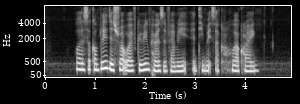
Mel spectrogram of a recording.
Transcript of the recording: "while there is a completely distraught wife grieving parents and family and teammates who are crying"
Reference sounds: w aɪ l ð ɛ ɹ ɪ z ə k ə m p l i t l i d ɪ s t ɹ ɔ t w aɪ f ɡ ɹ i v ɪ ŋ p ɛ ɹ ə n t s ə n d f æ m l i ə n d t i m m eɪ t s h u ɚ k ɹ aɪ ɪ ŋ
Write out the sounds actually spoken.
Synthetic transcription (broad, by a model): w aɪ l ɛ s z ə k ə m p l i t l i d ɪ s t ɹ ɔ t w aɪ f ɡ i v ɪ ŋ p ɛ ɹ ə n t s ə n f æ m l i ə n t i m m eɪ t s h u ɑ k ɹ aɪ ɪ ŋ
